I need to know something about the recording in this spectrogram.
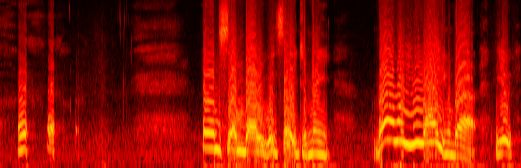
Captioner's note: laughs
